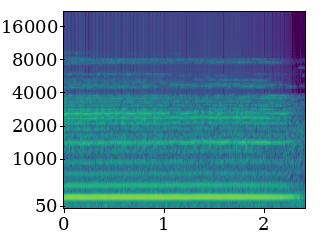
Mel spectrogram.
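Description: A man's voice chanting a long meditative 'om', one hummed note held on a steady pitch.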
